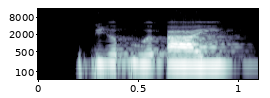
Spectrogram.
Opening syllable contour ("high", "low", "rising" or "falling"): rising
